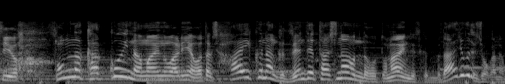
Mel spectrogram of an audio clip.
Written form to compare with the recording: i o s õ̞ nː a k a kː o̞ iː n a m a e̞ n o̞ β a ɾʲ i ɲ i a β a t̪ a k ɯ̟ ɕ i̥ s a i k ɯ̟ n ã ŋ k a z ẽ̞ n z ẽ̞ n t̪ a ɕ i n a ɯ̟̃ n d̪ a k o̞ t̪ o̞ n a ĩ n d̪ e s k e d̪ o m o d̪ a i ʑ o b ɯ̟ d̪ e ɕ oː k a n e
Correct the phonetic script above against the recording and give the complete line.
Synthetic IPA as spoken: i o s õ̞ nː a k a kː o̞ iː n a m a e̞ n o̞ β a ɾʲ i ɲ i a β a t̪ a k ɯ̟ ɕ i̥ h a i k ɯ̟ n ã ŋ k a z ẽ̞ n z e̞ n t̪ a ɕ i n a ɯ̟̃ n d̪ a k o̞ t̪ o̞ n a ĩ n d̪ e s k e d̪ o m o d̪ a i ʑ o b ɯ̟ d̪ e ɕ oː k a n e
